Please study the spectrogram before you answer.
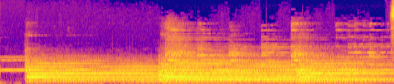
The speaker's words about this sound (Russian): Всюду ударяют крайние обедни, и привычное ухо различает звук каждого колокола. Вот у Николы, вот у Бориса и Глеба, вот у Федора Студита, вот наш родной колокол.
